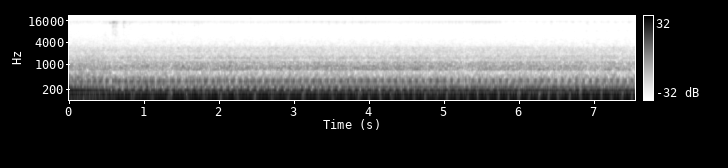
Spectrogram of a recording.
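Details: 2006 Mustang GT 4.6L 3V V8 with Flowmaster exhaust, after replacing all 8 coil packs: deep, even idle burble with a steady fast pulse and no misfires or stumbles; normal idle.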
